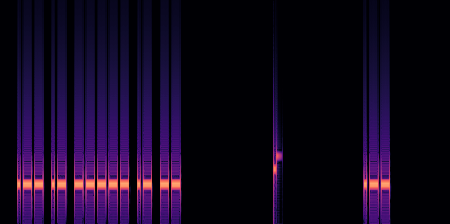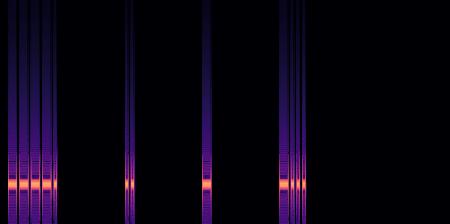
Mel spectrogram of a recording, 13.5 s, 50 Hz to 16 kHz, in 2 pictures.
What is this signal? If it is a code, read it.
Morse code, heard as a keyed tone, about 28 wpm, spaced as for 12 wpm, 700 Hz. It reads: WA0AM W9ITB
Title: USA Call Signs - 5 Characters - 8x Character Spacing - 28wpm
